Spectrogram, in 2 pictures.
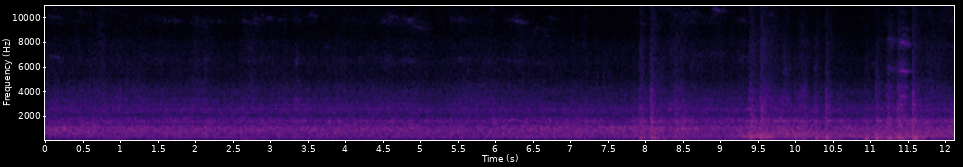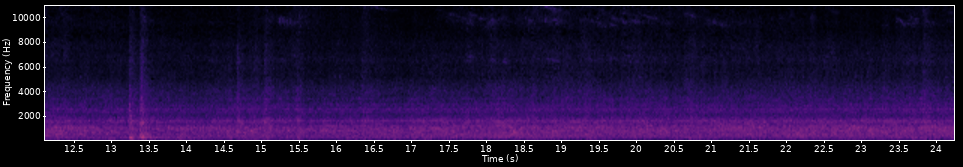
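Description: Steady rolling rumble and hiss of a passenger train heard from inside its rear end. From about eight to thirteen seconds in, a run of knocks and wheel clatter as the train crosses points where another track joins.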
